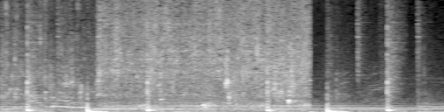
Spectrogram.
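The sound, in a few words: tap water rinsing vegetable-based pasta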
